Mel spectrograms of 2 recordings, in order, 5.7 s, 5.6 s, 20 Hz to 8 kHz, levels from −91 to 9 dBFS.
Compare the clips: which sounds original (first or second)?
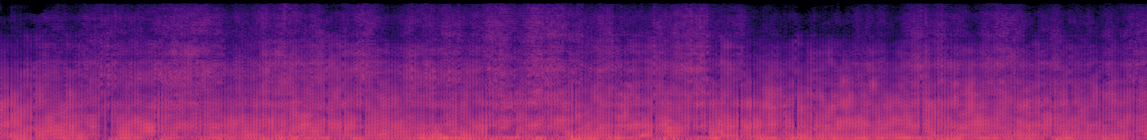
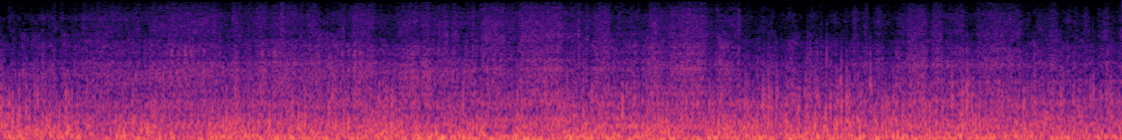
second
